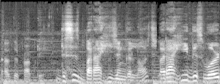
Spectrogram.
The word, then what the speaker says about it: Barahi: This is Barahi Jungle Lodge.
